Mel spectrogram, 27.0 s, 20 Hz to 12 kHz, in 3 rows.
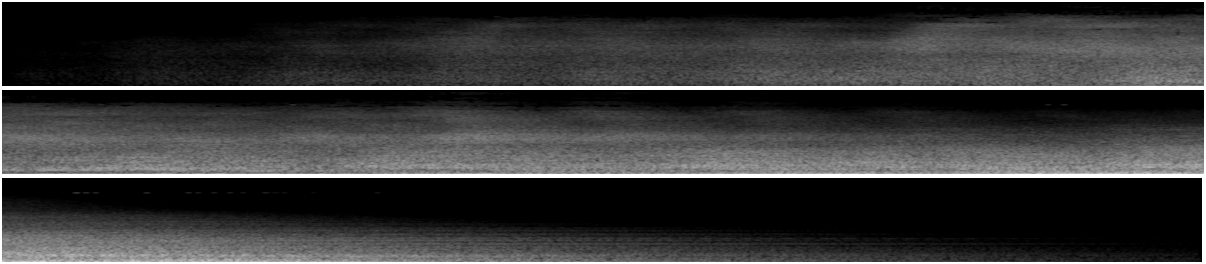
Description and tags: Two curious school teachers find a mysterious red wardrobe in a junkyard in 1960, only to discover it is actually Dr. When's time machine and get whisked away through time and space!
Inspired by Verity Lambert's hit BBC series "Love Soup", this sound effect was created by rubbing a key up and down a curtain pull and processing the sound.
It represents the sound of space and time being ripped apart as the impossible capsule materialises.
